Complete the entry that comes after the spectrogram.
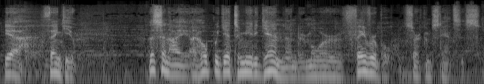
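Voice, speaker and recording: A man acting as a tortured agent in a video game, with a lowish voice. He rambles and exclaims, shaken but talkative, over faint music. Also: moderate pace, darkish tone, lightly acted. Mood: anxious, grateful.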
